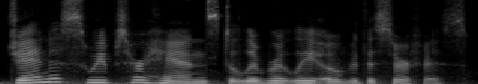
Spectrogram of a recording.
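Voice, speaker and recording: A woman's voice: fairly quick, a little mellow. A woman reading scripted story narration as the narrator of an audio drama. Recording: noisy recording with low rumble.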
